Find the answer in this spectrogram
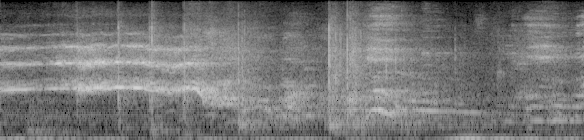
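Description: A performer's long, high-pitched yell, held steady for about two seconds, then a thump about two and a half seconds in as a body lands on the wooden stage, followed by a lower voice sliding down in pitch.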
